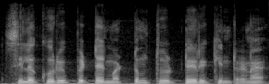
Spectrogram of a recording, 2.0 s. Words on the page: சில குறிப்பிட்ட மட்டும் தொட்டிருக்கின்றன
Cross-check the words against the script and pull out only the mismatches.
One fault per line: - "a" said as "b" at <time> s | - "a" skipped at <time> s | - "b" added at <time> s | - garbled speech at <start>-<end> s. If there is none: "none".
none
